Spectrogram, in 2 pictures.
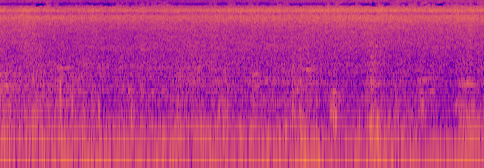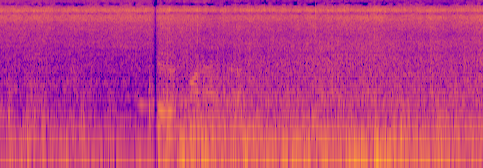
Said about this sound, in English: Let that oil drip and cause the flare-ups, and let the steak live right in there.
